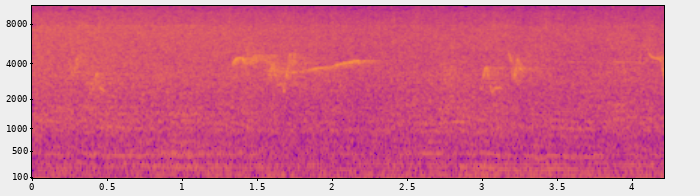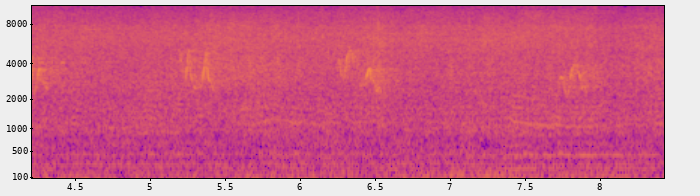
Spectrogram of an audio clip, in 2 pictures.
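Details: Honey bees at a beehive on a rainy morning, busily making honey; an unbroken low buzzing hum beneath steady hiss, with several short high bird chirps and one sliding whistle early on.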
